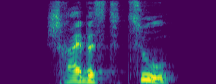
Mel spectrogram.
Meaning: second-person singular subjunctive I of zuschreiben
- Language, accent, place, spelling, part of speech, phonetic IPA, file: German, Germany, Berlin, schreibest zu, verb, [ˌʃʁaɪ̯bəst ˈt͡suː], De-schreibest zu.ogg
